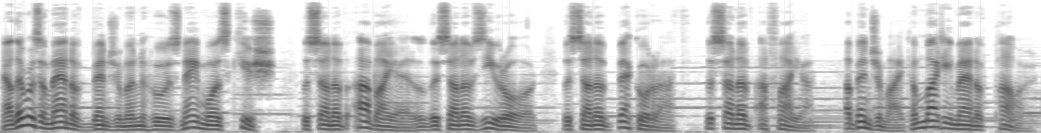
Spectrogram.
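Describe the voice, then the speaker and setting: A man narrating scripture from a script in a measured, formal manner. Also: fairly low pitch, very animated, a bit bright, soft background music.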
